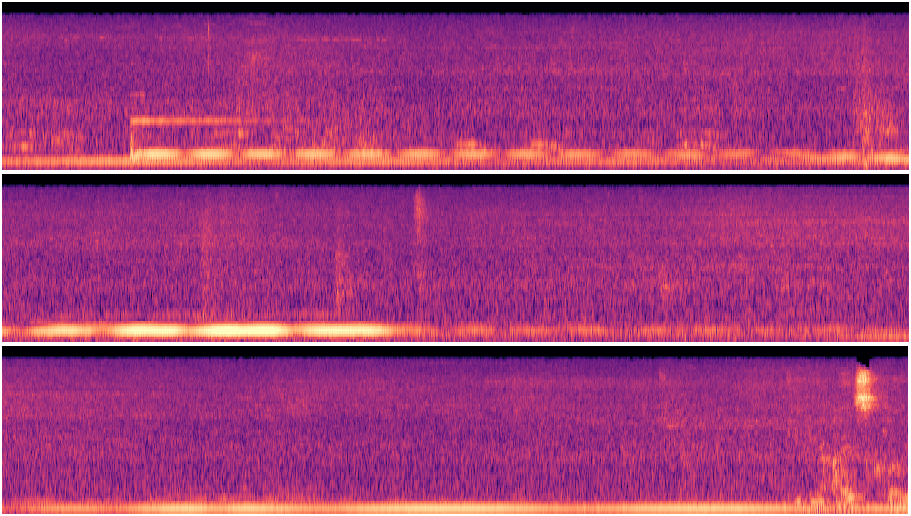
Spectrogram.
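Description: Singing bowls ringing in long, pure, overlapping tones, each with a slow wobble. A low tone fades while a higher one enters about a second in, a middle tone swells a third of the way through, and a lower tone comes in about two-thirds of the way through and holds.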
